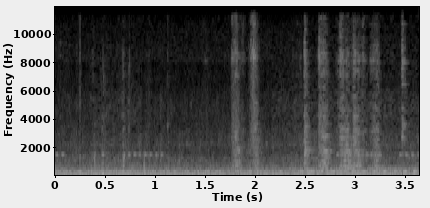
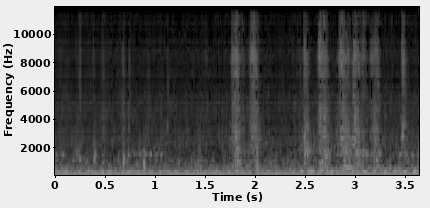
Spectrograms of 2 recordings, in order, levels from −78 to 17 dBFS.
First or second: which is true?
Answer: first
